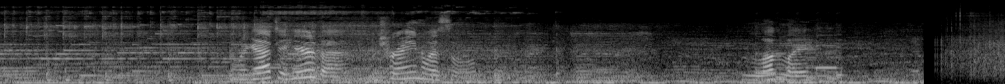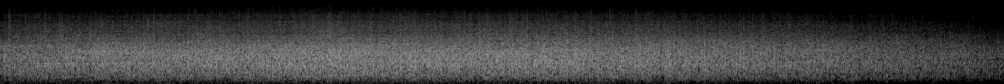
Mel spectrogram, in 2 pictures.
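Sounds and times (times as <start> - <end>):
applause: 9.3 - 20.0.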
